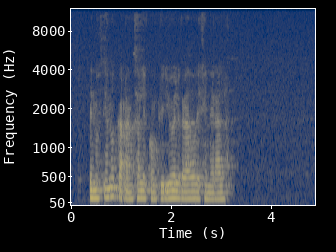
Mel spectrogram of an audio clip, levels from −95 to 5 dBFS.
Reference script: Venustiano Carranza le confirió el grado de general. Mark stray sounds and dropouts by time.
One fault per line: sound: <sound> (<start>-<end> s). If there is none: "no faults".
no faults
